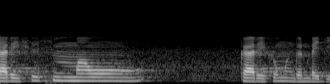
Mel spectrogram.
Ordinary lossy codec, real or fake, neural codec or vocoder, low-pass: none; real; none; 3.6 kHz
